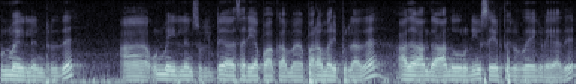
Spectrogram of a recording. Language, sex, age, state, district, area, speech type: Tamil, male, 30-45, Tamil Nadu, Cuddalore, rural, spontaneous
